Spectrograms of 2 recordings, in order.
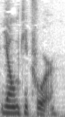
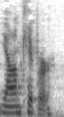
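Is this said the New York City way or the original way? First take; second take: original; New York. First: It is said in the original, non-New York pronunciation. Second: It is said in a New York City pronunciation. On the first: The speaker calls it right. "But really" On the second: The speaker calls it wrong. "New York City pronunciation"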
